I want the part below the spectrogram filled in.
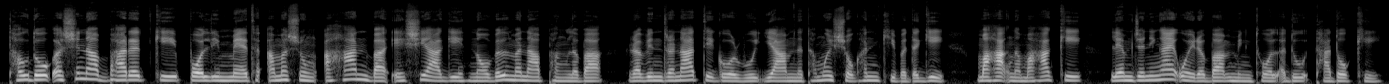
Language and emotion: Manipuri, neutral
